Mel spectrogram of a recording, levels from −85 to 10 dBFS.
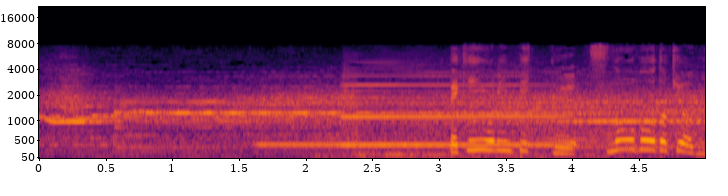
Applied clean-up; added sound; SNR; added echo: none; Wind instrument, woodwind instrument; 3 dB; none.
